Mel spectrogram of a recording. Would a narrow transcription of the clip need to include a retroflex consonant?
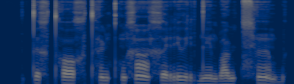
yes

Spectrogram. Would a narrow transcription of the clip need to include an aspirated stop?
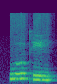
yes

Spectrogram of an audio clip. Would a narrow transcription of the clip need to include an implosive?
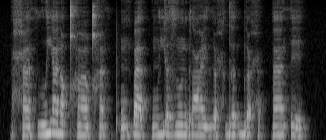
no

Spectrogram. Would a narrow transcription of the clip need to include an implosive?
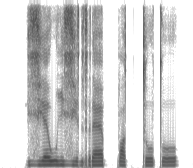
no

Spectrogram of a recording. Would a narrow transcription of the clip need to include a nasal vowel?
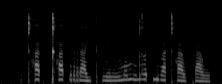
no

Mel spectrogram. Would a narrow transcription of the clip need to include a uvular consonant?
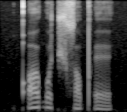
yes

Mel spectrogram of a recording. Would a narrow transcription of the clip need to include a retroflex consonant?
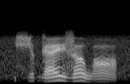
no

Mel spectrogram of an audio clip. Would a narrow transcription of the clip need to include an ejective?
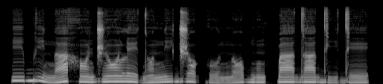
no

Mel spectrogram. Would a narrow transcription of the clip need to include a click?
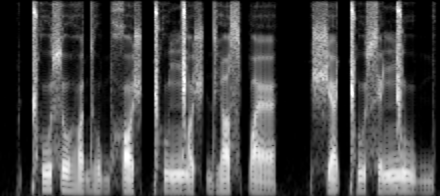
yes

